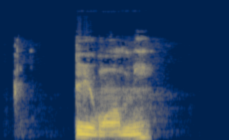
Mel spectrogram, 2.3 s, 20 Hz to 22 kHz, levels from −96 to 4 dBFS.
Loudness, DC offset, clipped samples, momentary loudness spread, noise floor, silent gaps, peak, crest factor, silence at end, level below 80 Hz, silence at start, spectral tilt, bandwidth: -14 LUFS; under 0.1%; under 0.1%; 21 LU; -85 dBFS; 0.70-0.74 s; 0 dBFS; 16 dB; 0.8 s; -52 dBFS; 0.15 s; -7 dB/octave; 7.8 kHz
